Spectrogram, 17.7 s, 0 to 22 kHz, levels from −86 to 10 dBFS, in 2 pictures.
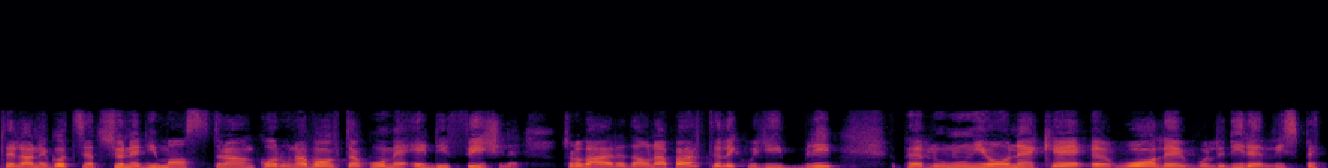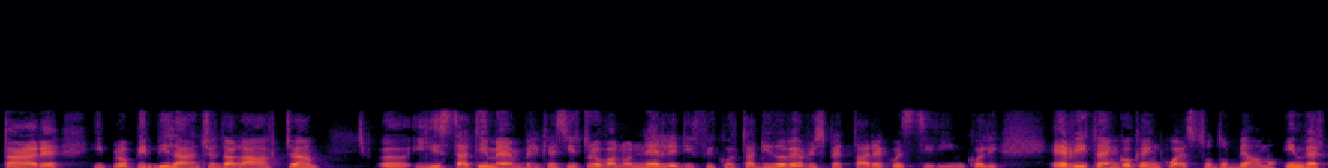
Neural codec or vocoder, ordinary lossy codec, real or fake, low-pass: codec, 16 kHz, 1 kbps, X-Codec, WavLM features, trained on Multilingual LibriSpeech; none; fake; none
